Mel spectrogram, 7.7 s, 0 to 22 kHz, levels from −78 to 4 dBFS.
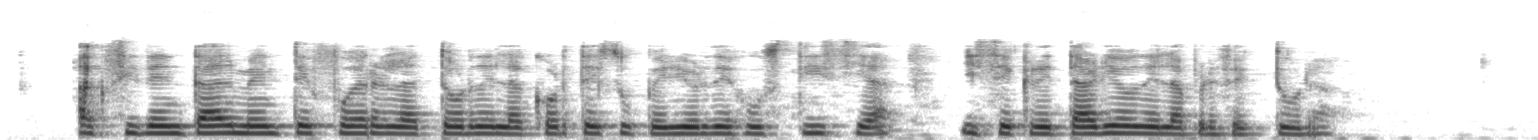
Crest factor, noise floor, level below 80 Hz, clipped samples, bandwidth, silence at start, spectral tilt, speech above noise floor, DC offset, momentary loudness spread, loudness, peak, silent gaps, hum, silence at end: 16 dB; -61 dBFS; -54 dBFS; under 0.1%; 6.8 kHz; 0.4 s; -6 dB/octave; 45 dB; under 0.1%; 9 LU; -17 LUFS; -2 dBFS; none; none; 1.05 s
